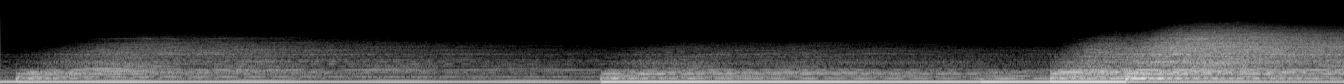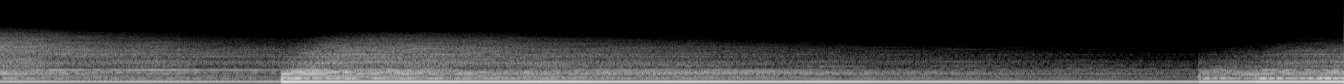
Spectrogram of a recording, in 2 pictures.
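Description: A large gong is struck with a soft mallet and rings with a deep, shimmering hum that slowly fades.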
